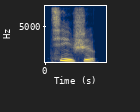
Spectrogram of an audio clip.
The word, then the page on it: 气势: qì shì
